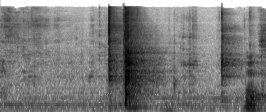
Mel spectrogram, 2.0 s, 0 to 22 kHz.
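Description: JBL 38 Special speargun being loaded by hand: the metal end of the rubber band snaps into a notch on the spear shaft with two sharp metallic clicks about a second in and a lighter click just after. The gun is then cocked.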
